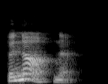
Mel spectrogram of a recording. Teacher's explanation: things like banana, the stressed syllables in the middle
